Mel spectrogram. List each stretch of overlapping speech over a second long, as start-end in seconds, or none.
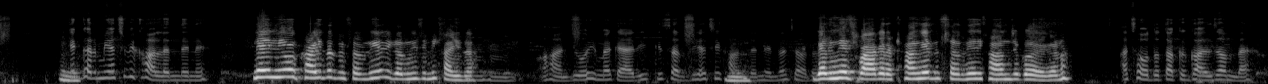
none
